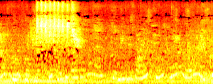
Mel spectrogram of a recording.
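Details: Kapas tembak bird delivering besetan song, a lively singer for tutoring magpie-robins and green leafbirds: one short burst of rapid, pulsed, buzzy notes, followed by soft low wavering warbles from another bird in the background.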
